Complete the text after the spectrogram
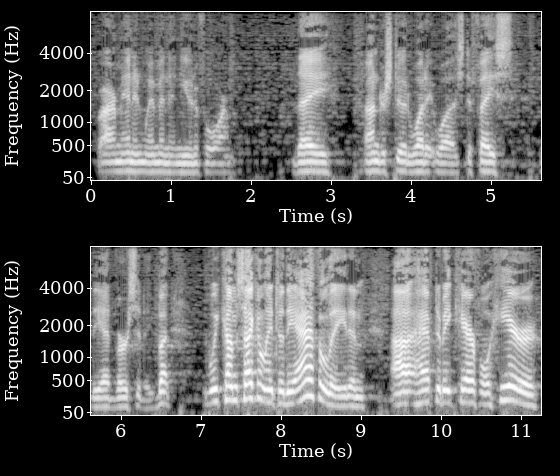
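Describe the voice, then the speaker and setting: A man's voice: mid-range voice, fairly bright tone. A man in his sixties with a Southern US accent, preaching a sermon in a folksy, conversational way built on personal stories. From Alabama, United States. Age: 60s. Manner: folksy, conversational storytelling with repeated phrases for emphasis. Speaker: pastor.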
